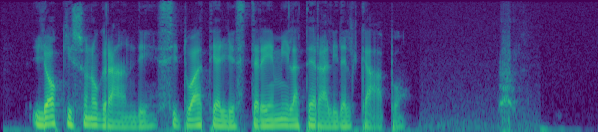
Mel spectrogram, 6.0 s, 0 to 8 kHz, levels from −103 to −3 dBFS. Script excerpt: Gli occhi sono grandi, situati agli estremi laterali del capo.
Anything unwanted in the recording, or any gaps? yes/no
yes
